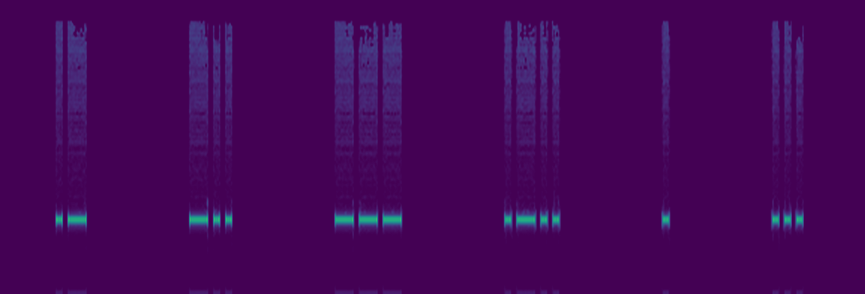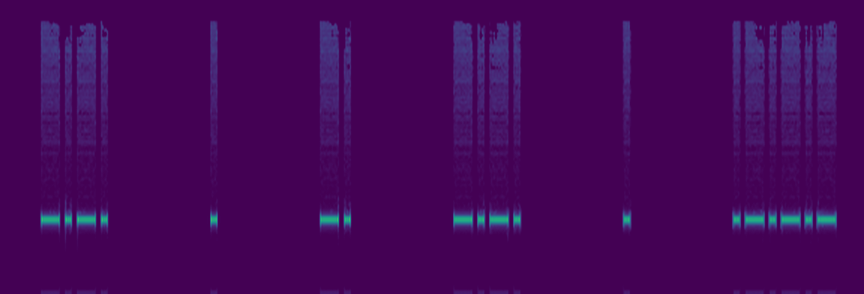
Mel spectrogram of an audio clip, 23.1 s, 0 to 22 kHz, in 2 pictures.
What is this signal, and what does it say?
Morse code, heard as a keyed tone, about 15 wpm, spaced as for 5 wpm, 1000 Hz. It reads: ADOLESCENCE.
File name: qotdfiles / 5wpm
